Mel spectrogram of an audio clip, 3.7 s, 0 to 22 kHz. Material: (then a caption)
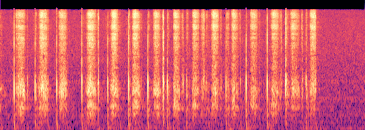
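MDF. A pencil tip scratches repeated hatching strokes across a small, solid, square brown MDF or hardboard panel held by fingers. About sixteen short, dry scratching strokes come in quick succession, each a bright, rasping burst centred around 1.6 kHz with bright hiss above. The strokes stop abruptly, leaving a faint quiet tail.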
